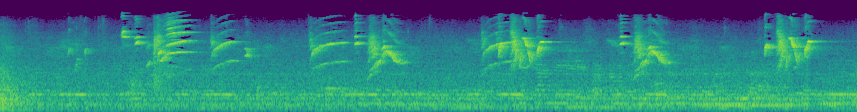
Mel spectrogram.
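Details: Caged European goldfinch among goldfinch-canary hybrids, one bird in a breeding cage: short bursts of downward-sweeping whistles and chattering twitters, about one burst every second or so, with quieter gaps between.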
